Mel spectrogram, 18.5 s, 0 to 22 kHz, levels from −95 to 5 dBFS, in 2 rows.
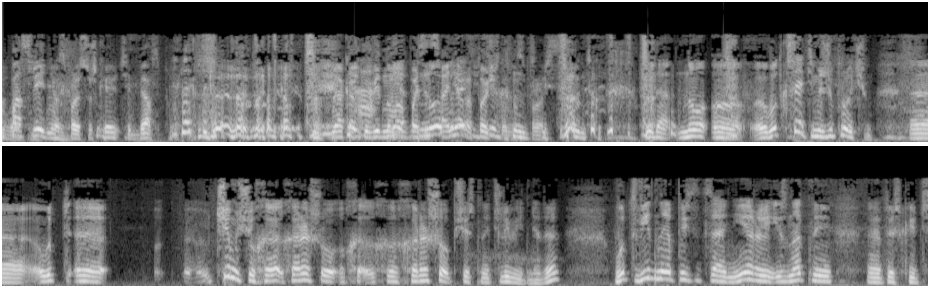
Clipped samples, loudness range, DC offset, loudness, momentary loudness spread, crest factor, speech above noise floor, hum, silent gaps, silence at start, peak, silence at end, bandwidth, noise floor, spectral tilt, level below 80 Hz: under 0.1%; 3 LU; under 0.1%; -13 LUFS; 6 LU; 12 dB; 27 dB; none; none; 0 s; 0 dBFS; 0 s; 8.8 kHz; -40 dBFS; -5 dB/octave; -44 dBFS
